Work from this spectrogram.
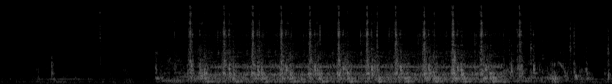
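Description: A Brother SE600 sewing machine stitches fabric for a hair bow, starting after a quiet moment with a steady, rapid mechanical chatter of needle strokes close by.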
